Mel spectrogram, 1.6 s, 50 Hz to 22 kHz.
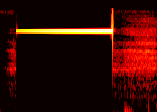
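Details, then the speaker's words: Audiometry test tone: an 8000 Hz pure tone, the highest frequency tested in pure tone audiometry, a steady, very high, piercing whistle-like tone lasting about one second, sounding sharper than 1000 Hz. "the higher the frequencies are the sharper it sounds for example this is what 1000 hertz pure tone sounds like and this is what 8 000 hertz pure tone sounds like"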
